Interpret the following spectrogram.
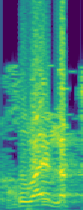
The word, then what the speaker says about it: خویلد: تھا۔ والد کا نام خویلد تھا۔ یاد رکھیے گا بعض لوگوں کو یہ پڑھنے میں دشواری ہوتی ہے، مگر میں نے اس کا آسان سا تلفظ بتا دیا، خویلد۔ یہ حضرت خدیجہ الکبریٰ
